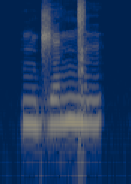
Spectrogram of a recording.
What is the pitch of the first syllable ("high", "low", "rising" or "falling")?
rising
